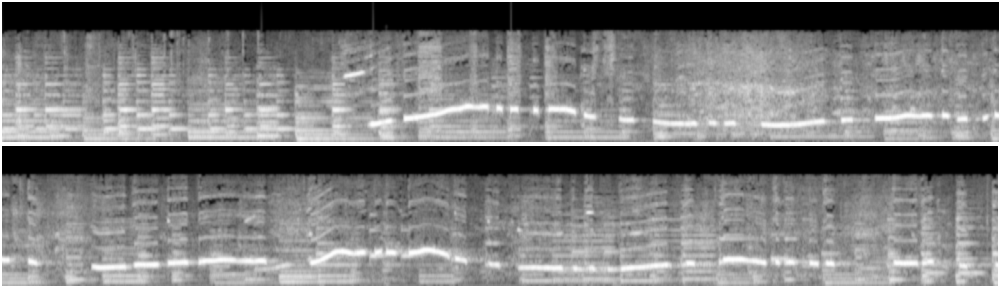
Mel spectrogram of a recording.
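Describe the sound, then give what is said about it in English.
Graham Garden's swanee whistle slides up and down through a jaunty melody while Barry Cryer's buzzing kazoo joins in, backed by a steady bouncing accompaniment, loud and continuous for the whole stretch. “And it's to feature Barry Cryer on kazoo and Graham Garden on Swanee Whistle.”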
